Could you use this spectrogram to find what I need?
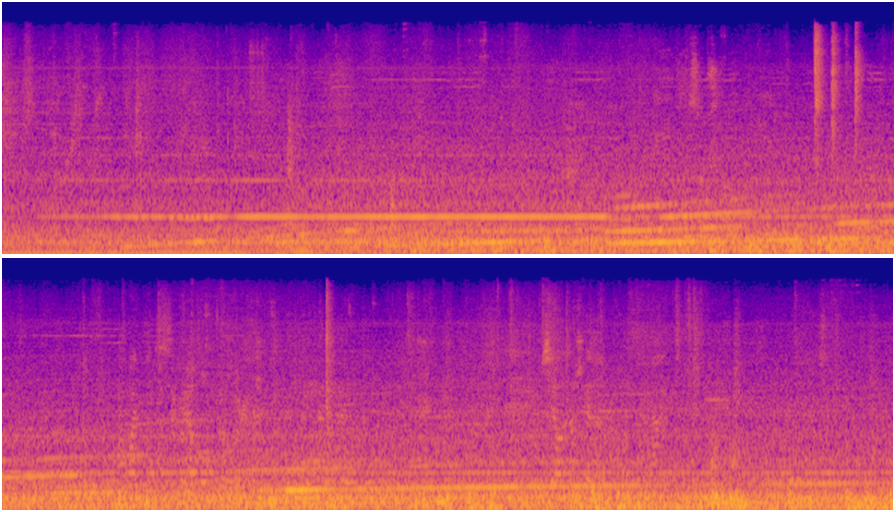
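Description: A train's motor whines, rising in pitch as the train speeds up.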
